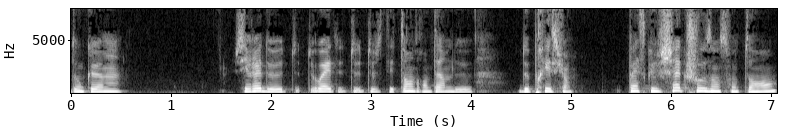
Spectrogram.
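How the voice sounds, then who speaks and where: Against a quiet background, the dry, close sound with no echo carries a woman's medium-pitched, dark, mellow voice, spoken very slowly in a flat monotone. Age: 20s. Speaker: podcast founder. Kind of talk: interview. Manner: hesitant, many fillers.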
